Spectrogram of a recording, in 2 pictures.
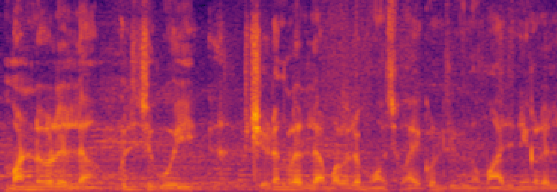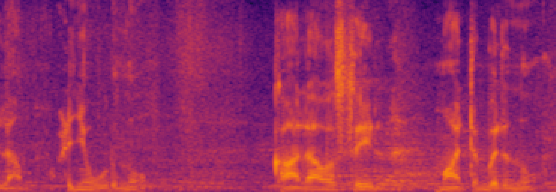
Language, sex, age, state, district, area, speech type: Malayalam, male, 60+, Kerala, Idukki, rural, spontaneous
